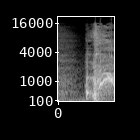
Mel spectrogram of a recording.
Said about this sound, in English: You're banned from coughing. I need to be drinking my seltzer that I have. I need a cough drop, too.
